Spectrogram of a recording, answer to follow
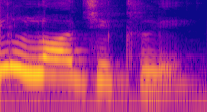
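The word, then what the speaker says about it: logically: এল এল ওয়াই লজিক্যালি লজিক্যালির এ কিন্তু উচ্চারণ হচ্ছে না আমরা বলছি লজিকলি লজিকলি মানে যুক্তিসঙ্গতভাবেশি এক্সপ্লেন স্টোরি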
